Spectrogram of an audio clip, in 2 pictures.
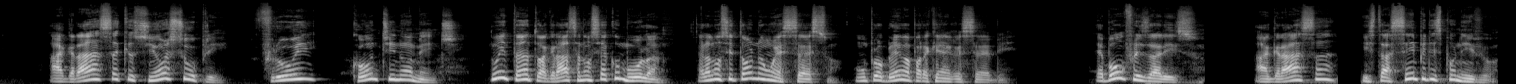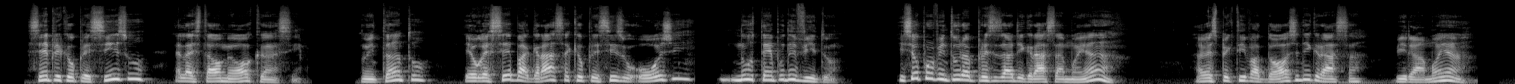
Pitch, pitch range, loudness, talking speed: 175 Hz, 130-215 Hz, -17 LUFS, 145 wpm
